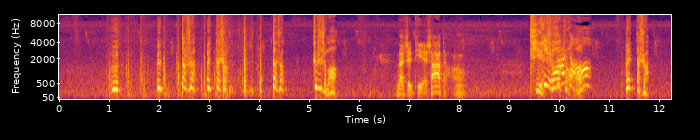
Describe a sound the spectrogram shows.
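A young man speaks urgently nearby.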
